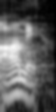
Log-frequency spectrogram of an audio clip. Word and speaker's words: Ami: So we talked about him, but we have not talked about Shujiro Ami. I believe Ami, A-M-I. I don't think it's pronounced Amy. I'm going to go Ami to be on the safe side.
